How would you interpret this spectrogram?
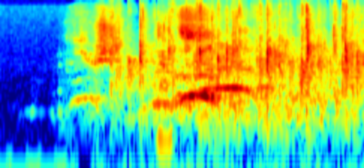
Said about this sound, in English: No, that's not good enough. You guys there should be rowdy applause.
